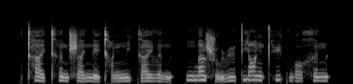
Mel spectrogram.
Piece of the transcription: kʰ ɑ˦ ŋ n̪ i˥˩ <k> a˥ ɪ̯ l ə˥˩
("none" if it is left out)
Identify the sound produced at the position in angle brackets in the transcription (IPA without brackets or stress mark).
k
